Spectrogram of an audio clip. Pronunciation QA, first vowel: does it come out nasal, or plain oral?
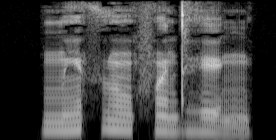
nasal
